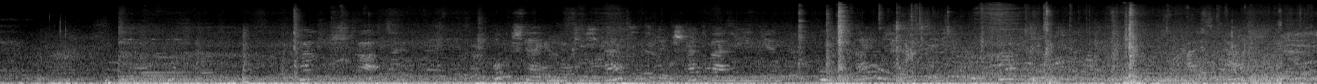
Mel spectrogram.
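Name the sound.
subway train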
